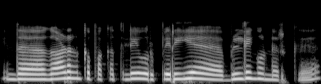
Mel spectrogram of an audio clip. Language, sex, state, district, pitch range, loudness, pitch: Tamil, female, Tamil Nadu, Nilgiris, 235-260 Hz, -13 LUFS, 245 Hz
